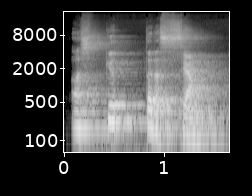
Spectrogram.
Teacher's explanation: इसके कारण अ लघु होते हुए भी गुरु हो गया, दीर्घ हो गया। अ ह्रस्व है लेकिन आगे आने वाले संयुक्ताक्षर के कारण ये दीर्घ हो गया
